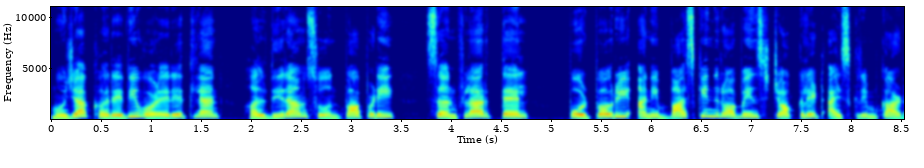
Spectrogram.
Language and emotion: Goan Konkani, neutral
